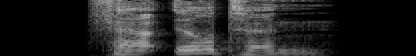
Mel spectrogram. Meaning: inflection of verirren: 1. first/third-person plural preterite 2. first/third-person plural subjunctive II
- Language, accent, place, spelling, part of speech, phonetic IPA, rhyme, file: German, Germany, Berlin, verirrten, adjective / verb, [fɛɐ̯ˈʔɪʁtn̩], -ɪʁtn̩, De-verirrten.ogg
